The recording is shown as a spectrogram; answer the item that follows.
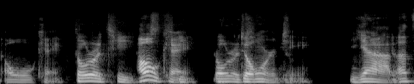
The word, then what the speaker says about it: Dougherty: His last name is pronounced as Doherty, not Doherty. Oh, okay. Doherty.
